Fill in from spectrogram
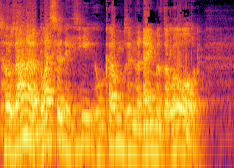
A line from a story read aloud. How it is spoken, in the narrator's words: the crowds shouting his praises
